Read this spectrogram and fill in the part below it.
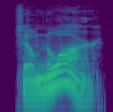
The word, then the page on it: film noir: American English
